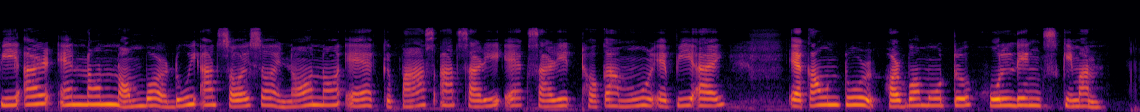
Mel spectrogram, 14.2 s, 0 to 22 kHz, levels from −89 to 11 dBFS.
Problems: none marked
